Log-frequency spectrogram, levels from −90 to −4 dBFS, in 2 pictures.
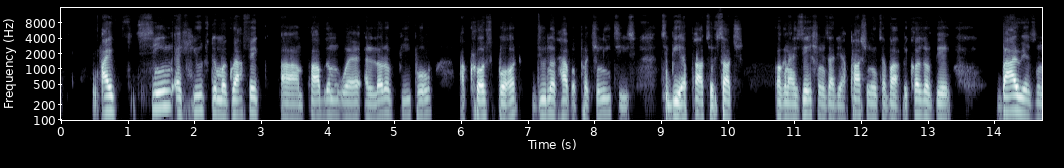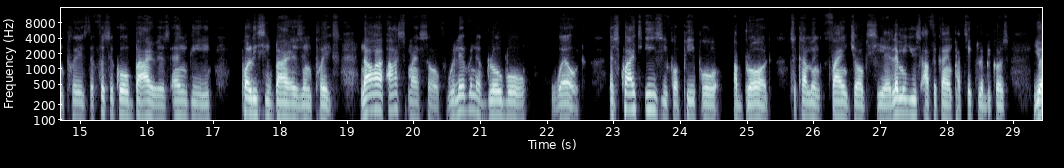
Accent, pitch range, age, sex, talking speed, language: Jamaican, 110-135 Hz, 30-49, male, 155 wpm, English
